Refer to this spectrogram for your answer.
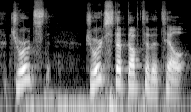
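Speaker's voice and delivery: bright, lively storybook narration; dramatic read-aloud. A narrator's reading. Reading Seinfeld fan fiction to viewers, animated narration. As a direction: read it like a sitcom fanfic.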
